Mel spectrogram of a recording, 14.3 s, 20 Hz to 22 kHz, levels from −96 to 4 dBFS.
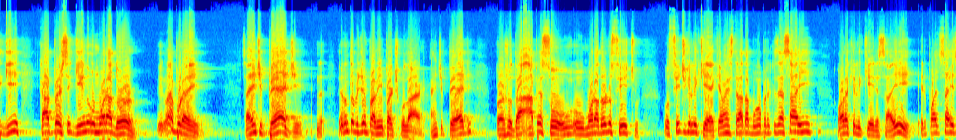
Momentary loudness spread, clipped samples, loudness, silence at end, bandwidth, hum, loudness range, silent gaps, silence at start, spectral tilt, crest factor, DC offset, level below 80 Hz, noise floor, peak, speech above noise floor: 11 LU; 4%; -6 LUFS; 0 s; 19.5 kHz; none; 2 LU; none; 0 s; -4 dB/octave; 6 dB; 1%; -36 dBFS; -38 dBFS; 0 dBFS; 32 dB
